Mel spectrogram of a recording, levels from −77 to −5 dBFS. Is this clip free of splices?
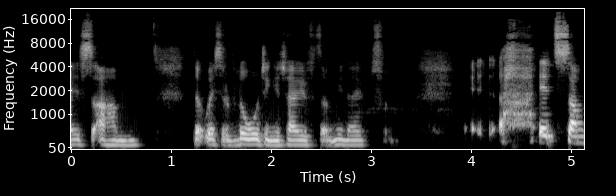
yes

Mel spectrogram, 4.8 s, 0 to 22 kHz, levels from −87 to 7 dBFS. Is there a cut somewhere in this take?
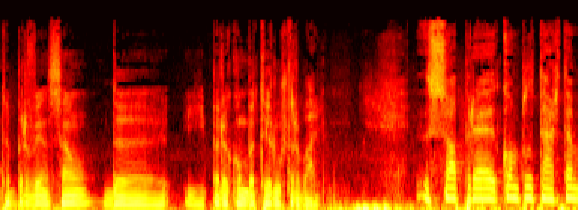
yes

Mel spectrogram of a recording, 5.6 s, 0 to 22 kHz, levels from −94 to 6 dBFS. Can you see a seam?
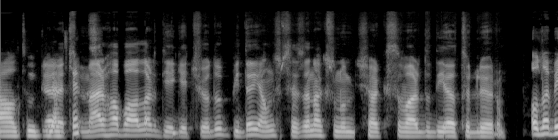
yes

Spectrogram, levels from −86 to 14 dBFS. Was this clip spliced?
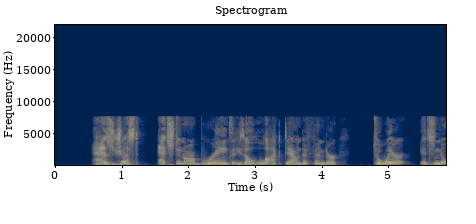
no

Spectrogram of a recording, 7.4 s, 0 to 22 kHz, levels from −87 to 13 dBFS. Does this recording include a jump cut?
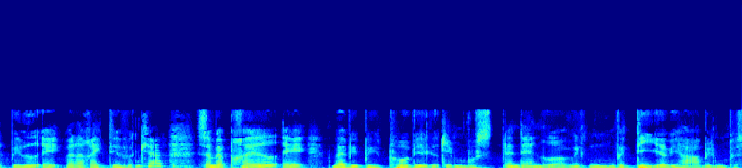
yes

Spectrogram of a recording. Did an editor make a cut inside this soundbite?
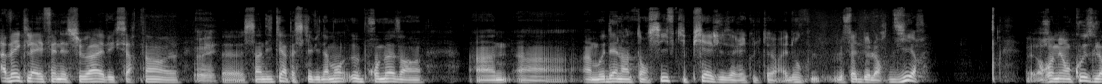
no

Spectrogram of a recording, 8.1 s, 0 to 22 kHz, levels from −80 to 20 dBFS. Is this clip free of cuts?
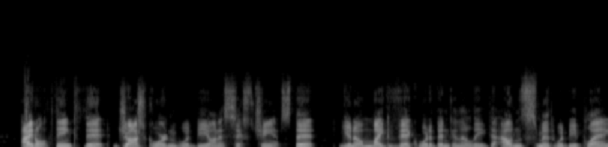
no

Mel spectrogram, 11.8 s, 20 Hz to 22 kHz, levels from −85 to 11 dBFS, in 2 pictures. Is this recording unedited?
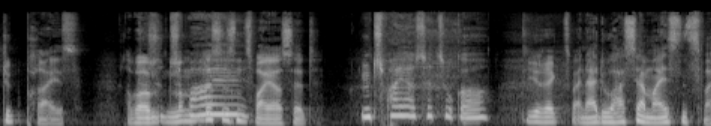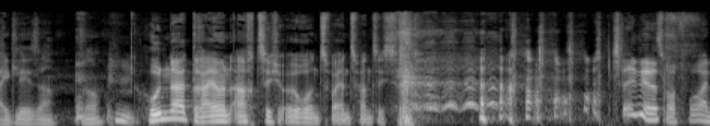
yes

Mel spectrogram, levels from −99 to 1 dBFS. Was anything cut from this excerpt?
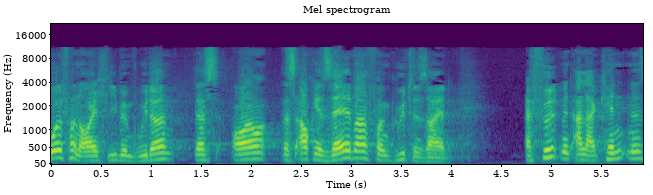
no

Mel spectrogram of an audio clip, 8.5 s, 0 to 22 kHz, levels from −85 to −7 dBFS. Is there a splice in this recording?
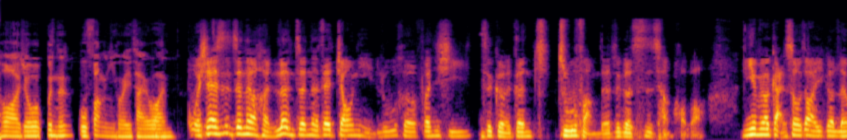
yes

